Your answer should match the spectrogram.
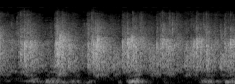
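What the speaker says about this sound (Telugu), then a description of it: "గట్టిగా చప్పట్లు కొట్టండి." An audience at a Telugu Christian fasting festival sermon claps loudly in repeated bursts of applause, rising and falling in waves with no talking.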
